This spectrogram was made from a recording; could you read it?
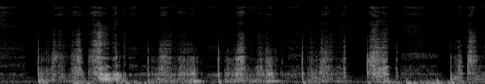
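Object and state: Cardboard box.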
